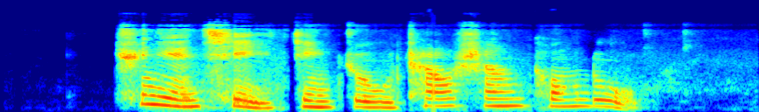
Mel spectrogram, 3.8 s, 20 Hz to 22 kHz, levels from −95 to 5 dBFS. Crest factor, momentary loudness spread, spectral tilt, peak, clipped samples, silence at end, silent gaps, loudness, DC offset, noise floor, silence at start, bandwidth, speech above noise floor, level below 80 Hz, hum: 16 dB; 8 LU; -3 dB/octave; 0 dBFS; under 0.1%; 0.6 s; none; -15 LUFS; under 0.1%; -73 dBFS; 0.6 s; 10 kHz; 57 dB; -58 dBFS; none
